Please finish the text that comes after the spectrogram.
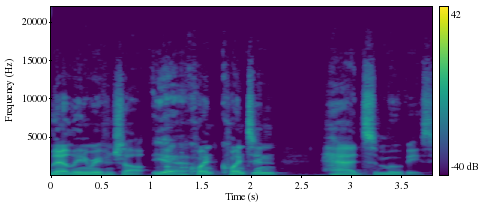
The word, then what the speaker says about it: Leni Riefenstahl: Yeah, Leni Riefenstahl.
